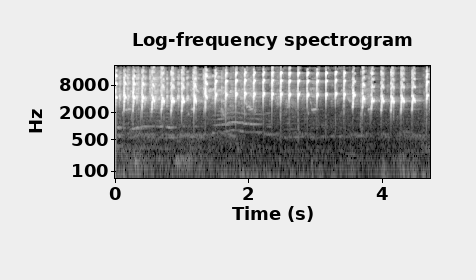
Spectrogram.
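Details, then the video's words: Strong lovebird song used to train other birds, made of sharp, high, metallic chips in rapid regular succession, about three or four each second, with a faint low whistle in the background. "Suara Kencang Lovebird Sukron | Untuk Pemasteran"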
